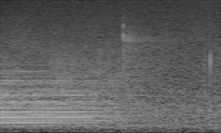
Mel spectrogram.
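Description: A man sings a long, steady note through a microphone in a large echoing hall.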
